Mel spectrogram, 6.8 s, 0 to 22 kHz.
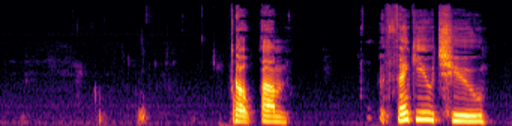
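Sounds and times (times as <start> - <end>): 
soft sips from a drink: 0.4 - 3.0
speech: 3.1 - 3.9, 5.1 - 6.6.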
